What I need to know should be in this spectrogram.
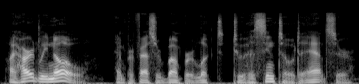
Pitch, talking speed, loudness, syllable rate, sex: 100 Hz, 185 wpm, -20 LUFS, 5.9 syllables/s, male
